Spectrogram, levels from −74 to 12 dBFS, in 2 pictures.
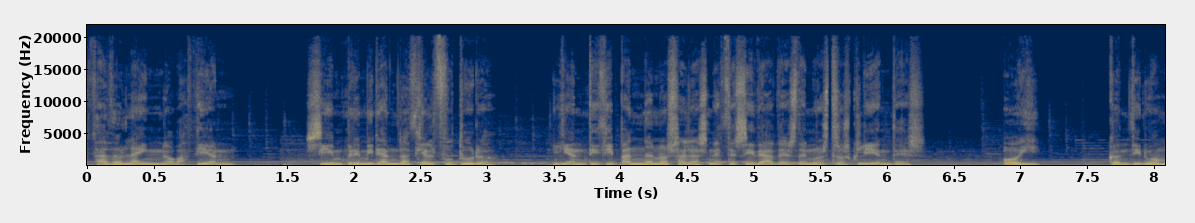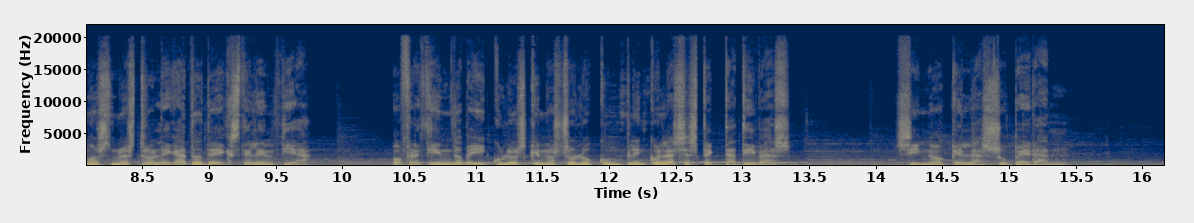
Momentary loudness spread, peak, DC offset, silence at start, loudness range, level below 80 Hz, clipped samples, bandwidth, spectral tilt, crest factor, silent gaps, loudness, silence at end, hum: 15 LU; -4 dBFS; 0.3%; 0 s; 2 LU; -36 dBFS; under 0.1%; over 20 kHz; -5.5 dB/octave; 14 dB; none; -16 LUFS; 0 s; none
